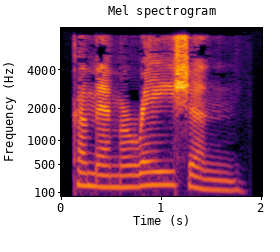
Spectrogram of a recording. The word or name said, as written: commemorational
